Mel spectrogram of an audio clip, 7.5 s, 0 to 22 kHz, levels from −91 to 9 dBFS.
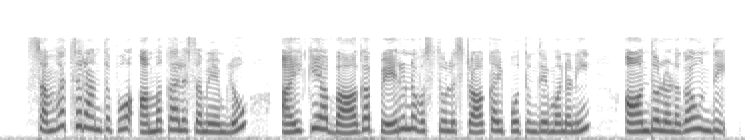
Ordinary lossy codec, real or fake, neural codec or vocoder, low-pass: none; real; none; 7.2 kHz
